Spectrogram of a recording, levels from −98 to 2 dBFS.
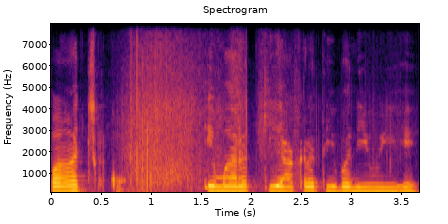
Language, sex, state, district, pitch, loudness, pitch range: Hindi, female, Delhi, New Delhi, 195 Hz, -18 LUFS, 180-200 Hz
